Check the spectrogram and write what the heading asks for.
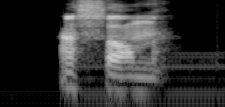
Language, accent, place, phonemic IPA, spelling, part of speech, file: French, France, Lyon, /ɛ̃.fɔʁm/, informes, verb, LL-Q150 (fra)-informes.wav
- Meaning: second-person singular present indicative/subjunctive of informer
